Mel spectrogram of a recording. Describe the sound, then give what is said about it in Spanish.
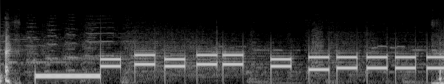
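A telephone number dialed on a touch-tone phone during a radio prank call: a longer steady tone, then many quick dual-pitched beeps in an even rhythm with short gaps and a brief pause partway through. “ahí está, ahí está, ahí está, marcando, marcando”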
